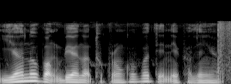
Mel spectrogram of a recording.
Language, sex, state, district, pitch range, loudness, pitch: Garo, male, Meghalaya, North Garo Hills, 95-130 Hz, -17 LUFS, 105 Hz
